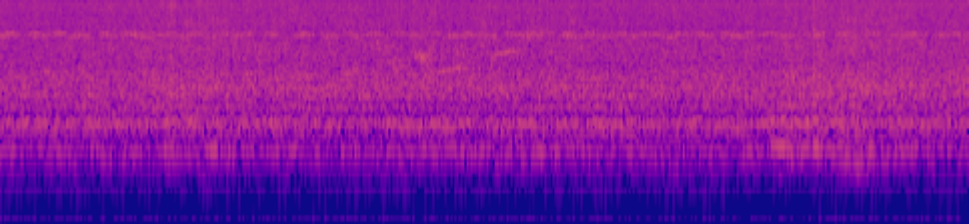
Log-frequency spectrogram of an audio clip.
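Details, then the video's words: Dense natural buzz of bees, a constant full-bodied hum with overlapping tones, steady from start to finish, one insect passing a little closer near the end. "bees therapy relaxing natural buzzing sound"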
